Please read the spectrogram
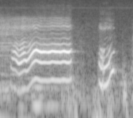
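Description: A cartoon character's voice groaning after crash-landing on a wooden floor: one long wavering groan that levels off, then a short second groan about a second and a half in.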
